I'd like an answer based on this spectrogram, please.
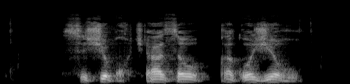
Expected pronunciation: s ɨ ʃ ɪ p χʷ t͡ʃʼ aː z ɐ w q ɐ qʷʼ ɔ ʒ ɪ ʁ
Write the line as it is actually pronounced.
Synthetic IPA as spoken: s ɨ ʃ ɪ p χʷ t͡ʃʼ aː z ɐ w q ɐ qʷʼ ɔ ʒ ɪ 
